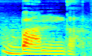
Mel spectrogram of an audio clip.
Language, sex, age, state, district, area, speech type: Punjabi, female, 30-45, Punjab, Mansa, urban, read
